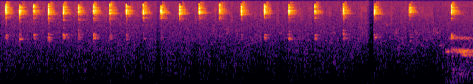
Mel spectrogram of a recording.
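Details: Cube bicycle with an indexing problem, after adjusting cable tension: crisp, evenly spaced clicks, about four a second, as the derailleur steps cleanly through the gears with no grinding or skipping.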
